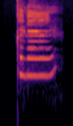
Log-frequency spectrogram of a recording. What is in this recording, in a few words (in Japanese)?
くるん, kawaii voice; ASMR; 色々なワンショット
